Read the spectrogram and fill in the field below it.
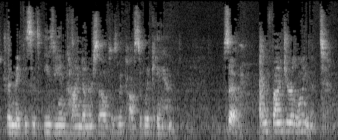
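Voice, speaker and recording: Against noticeable background noise, a woman speaks at a fairly low pitch. She keeps a moderate pace. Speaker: yoga instructor. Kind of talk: guided yoga class instruction.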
